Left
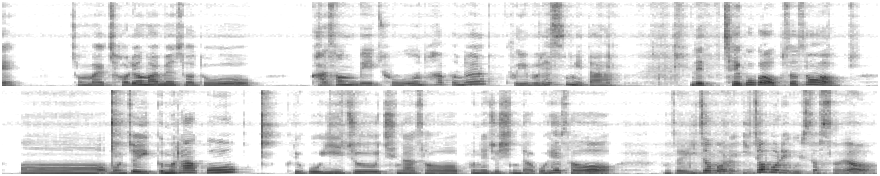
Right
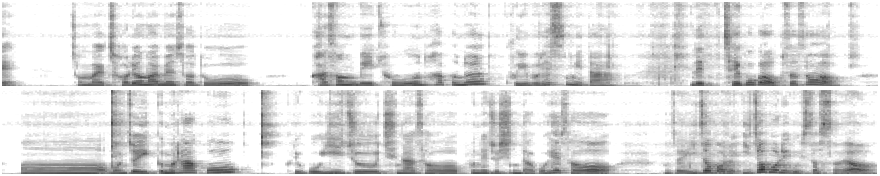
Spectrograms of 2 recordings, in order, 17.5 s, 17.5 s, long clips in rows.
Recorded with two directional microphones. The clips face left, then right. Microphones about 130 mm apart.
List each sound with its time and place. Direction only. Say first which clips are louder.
0.7 s speech: left 1 dB; 15° left (ahead or behind)
3.1 s speech: right 1 dB; centre (ahead or behind)
5.2 s speech: left 2 dB; 5° left (ahead or behind)
6.8 s speech: left 4 dB; 30° left (ahead or behind); by 17.4 s 5° right (ahead or behind)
